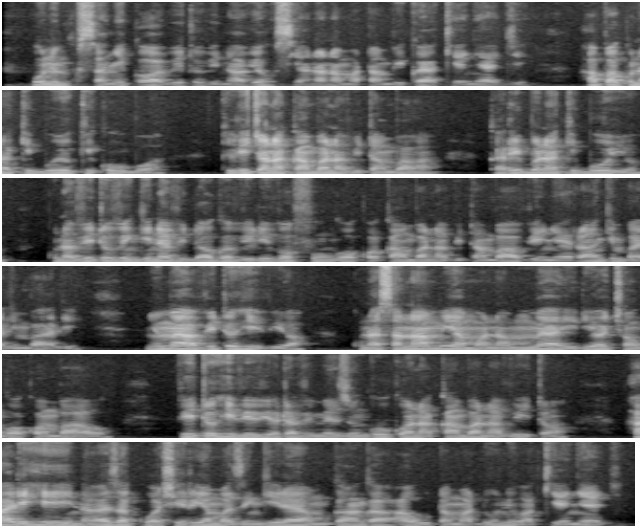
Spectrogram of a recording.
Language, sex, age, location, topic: Swahili, male, 18-24, Kisii, health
